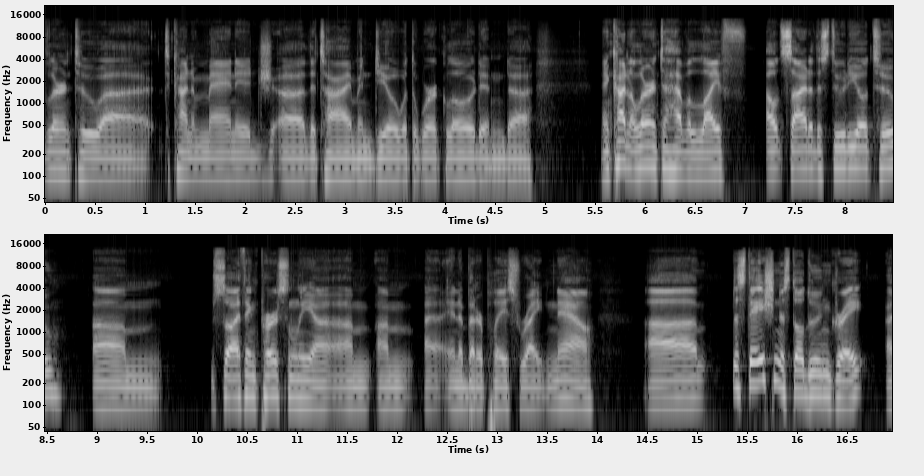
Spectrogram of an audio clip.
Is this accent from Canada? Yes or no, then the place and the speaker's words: yes; Canada; moved away as an adult; now in United States; Well, I've been an American for 10 years on a work visa, so yeah. I guess I'm American. My friends in Canada say I've developed the the American accent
